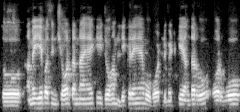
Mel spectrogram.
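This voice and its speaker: A man's voice: mid-range voice, steady tone. Hesitant male expert, lo-fi audio. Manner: measured, hesitant, calls the host sir. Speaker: guest expert on online assessments. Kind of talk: conversational explanation.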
